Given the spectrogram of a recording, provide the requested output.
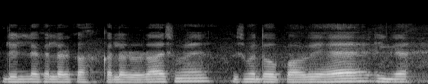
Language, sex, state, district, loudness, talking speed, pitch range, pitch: Hindi, male, Uttar Pradesh, Shamli, -17 LUFS, 180 wpm, 115-130 Hz, 120 Hz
